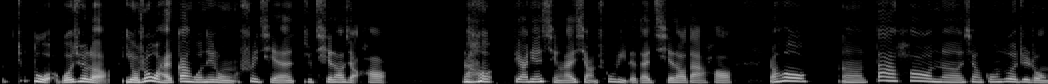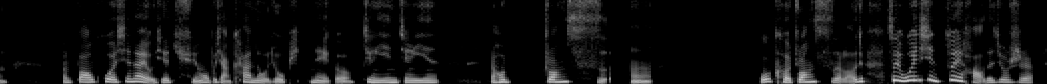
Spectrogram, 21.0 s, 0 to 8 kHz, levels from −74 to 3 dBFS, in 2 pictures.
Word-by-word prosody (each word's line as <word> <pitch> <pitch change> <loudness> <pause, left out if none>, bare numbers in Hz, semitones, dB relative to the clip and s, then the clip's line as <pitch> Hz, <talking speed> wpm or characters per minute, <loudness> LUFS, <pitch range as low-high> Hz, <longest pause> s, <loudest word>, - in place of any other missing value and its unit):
就 345 - -15
就 310 - -18
躲 275 -8 +5
过 200 +3 +6
去 270 +3 +5
了， 220 - +3
有 220 -2 +5
时 290 - +5
候 330 - +7
我 280 - +8
还 185 -6 +3
干 265 +4 +4
过 220 -1 0
那 225 0 +2
种 180 -5 -2
睡 270 -3 -3
前 175 -6 -3
就 230 - -6
切 225 +1 -2
到 215 -1 +1
小 200 - -3
号， 190 -3 -4 0.7
然 240 -1 +3
后 255 0 +3 0.2
第 250 - -2
二 230 - 0
天 250 +2 +2
醒 225 -9 -7
来 175 +2 -2
想 215 - -5
处 255 -2 -6
理 220 -6 -2
的 - - -6
再 175 -1 -3
切 195 +3 -5
到 190 -2 -1
大 180 -2 -4
号， 175 -1 -6 0.3
然 245 - 0
后， 300 -2 +4 0.3
呃， 205 -1 -5
大 360 -2 0
号 315 -3 -1
呢， 215 -4 -2
像 225 0 -5
工 235 +2 -3
作 260 -1 0
这 225 0 -2
种， 185 0 -3 0.6
呃， 195 - -4
包 220 -2 +2
括 230 0 +2
现 255 +4 0
在 260 -2 +5
有 205 - 0
些 190 - -2
群 - - -6
我 200 - +1
不 - - -6
想 205 - -3
看 220 -3 -2
的， 175 - -1
我 - - -3
就 - - -2
屏 - - -17
那 180 -3 -2
个 285 -3 -4
静 220 -4 +2
音 195 +1 +3
静 190 -2 -1
音， 190 +2 0 0.5
然 190 - -1
后 220 - +5 0.4
装 230 0 +5
死， 245 - -5 0.2
嗯。 - - -1 1.1
我 230 +3 +5
可 205 -6 +2
装 220 +4 +5
死 245 -7 -5
了， 195 - -2
就 270 - +4 0.2
所 390 - +6
以 - - +7
微 370 +4 +7
信 395 -4 +4
最 355 +7 +4
好 300 - -4
的 185 - -2
就 215 +2 -3
是， 190 -5 -5
225 Hz, 260 characters per minute, -23 LUFS, 195-255 Hz, 1.1 s, 我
